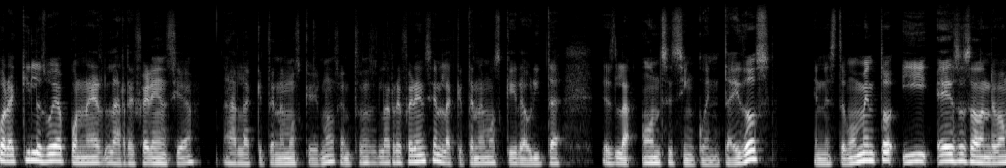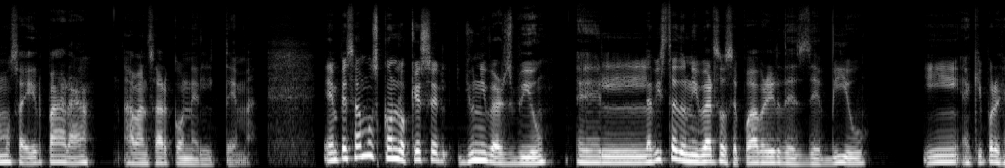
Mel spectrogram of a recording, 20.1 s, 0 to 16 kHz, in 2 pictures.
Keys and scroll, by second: 2.9-4.3 typing.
